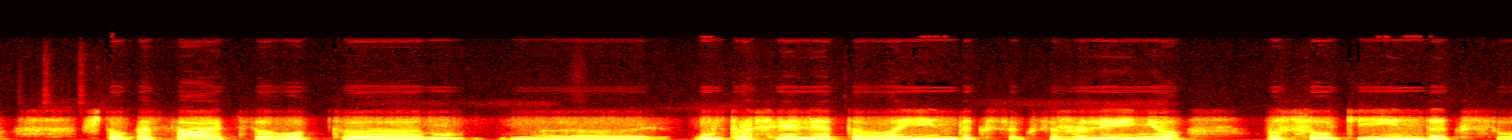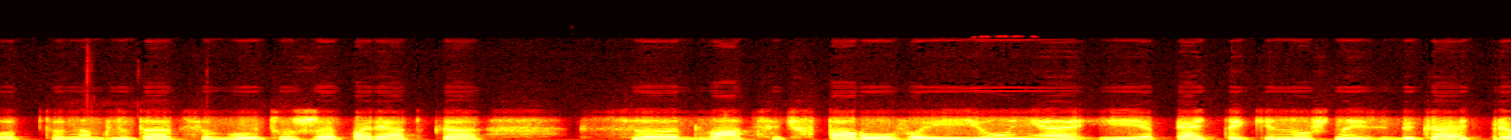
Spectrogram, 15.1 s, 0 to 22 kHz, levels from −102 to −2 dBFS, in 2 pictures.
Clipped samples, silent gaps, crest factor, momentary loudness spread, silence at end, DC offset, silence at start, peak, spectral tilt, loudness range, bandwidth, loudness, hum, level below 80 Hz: under 0.1%; none; 12 dB; 9 LU; 0 s; 0.1%; 0.1 s; -2 dBFS; -8.5 dB/octave; 2 LU; 5 kHz; -14 LUFS; none; -54 dBFS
